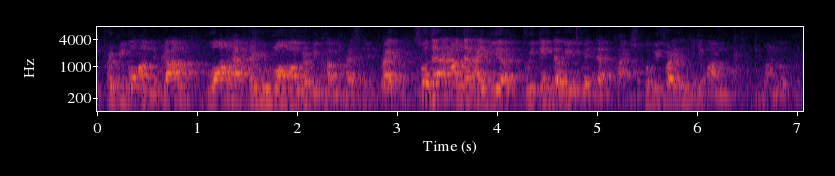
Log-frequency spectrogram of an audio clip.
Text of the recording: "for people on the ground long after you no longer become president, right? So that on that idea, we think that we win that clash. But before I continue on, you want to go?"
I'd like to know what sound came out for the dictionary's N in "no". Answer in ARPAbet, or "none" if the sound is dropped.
L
